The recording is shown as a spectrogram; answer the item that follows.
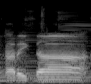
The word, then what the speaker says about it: carica: pepaya carica atau carica tulisannya carica Tapi bacanya carica kita akan melihat profil singkat dari topik ini Halo selamat malam assalamualaikum warahmatullahi wabarakatuh perkenalkan nama saya haryoso membudidaya Karika sudah 5 tahun yang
